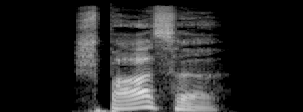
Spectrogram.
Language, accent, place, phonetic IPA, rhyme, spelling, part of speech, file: German, Germany, Berlin, [ˈʃpaːsə], -aːsə, Spaße, noun, De-Spaße.ogg
- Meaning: dative of Spaß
